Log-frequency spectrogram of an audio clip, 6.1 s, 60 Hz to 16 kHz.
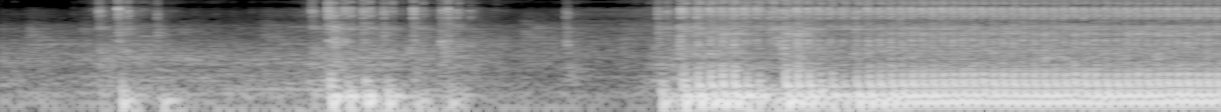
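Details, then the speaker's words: Honda Wave 100/C70/Wave 125 motorcycle after new cylinder, piston, rings, cam chain, tensioner parts and oil pump gear; after blips settles to steady idle with quick light ticking about four per second: valve clearance too loose, valves then adjusted. "โอเคเสียงที่ได้ยินแต๊กๆๆๆๆเป็นเสียงของวาล์วนะครับ"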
